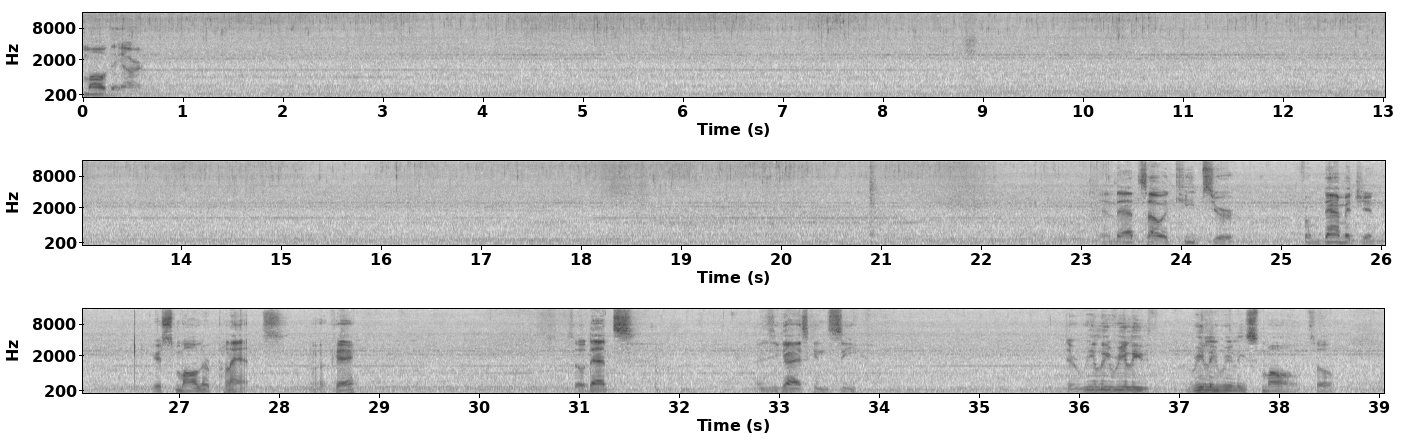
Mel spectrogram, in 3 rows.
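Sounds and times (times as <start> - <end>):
water showering onto soil: 0.4 - 22.2.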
